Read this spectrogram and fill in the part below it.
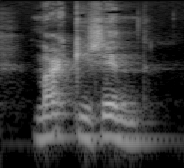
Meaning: marchioness (female marquess; wife of a marquess)
- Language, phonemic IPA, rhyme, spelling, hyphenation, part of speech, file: Dutch, /ˌmɑr.kiˈzɪn/, -ɪn, markiezin, mar‧kie‧zin, noun, Nl-markiezin.ogg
